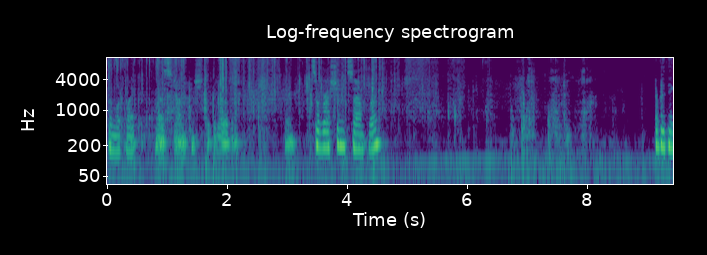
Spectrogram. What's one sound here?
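A plastic sleeve crinkles and rustles in someone's hands.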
